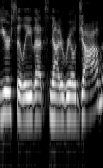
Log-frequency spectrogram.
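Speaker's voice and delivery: plain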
